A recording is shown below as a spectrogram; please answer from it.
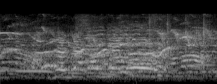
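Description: Many overlapping voices shouting and chattering, with caged songbirds singing among them.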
